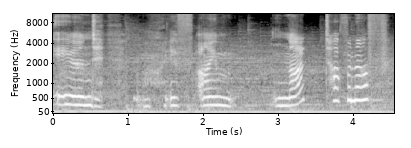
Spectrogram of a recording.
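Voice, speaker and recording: A woman's voice: high-pitched, expressive, very slow, faint music behind, full character voice. A woman voicing a sulky, restless young boy patient in a video game, whiny and complaining. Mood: nervous.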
